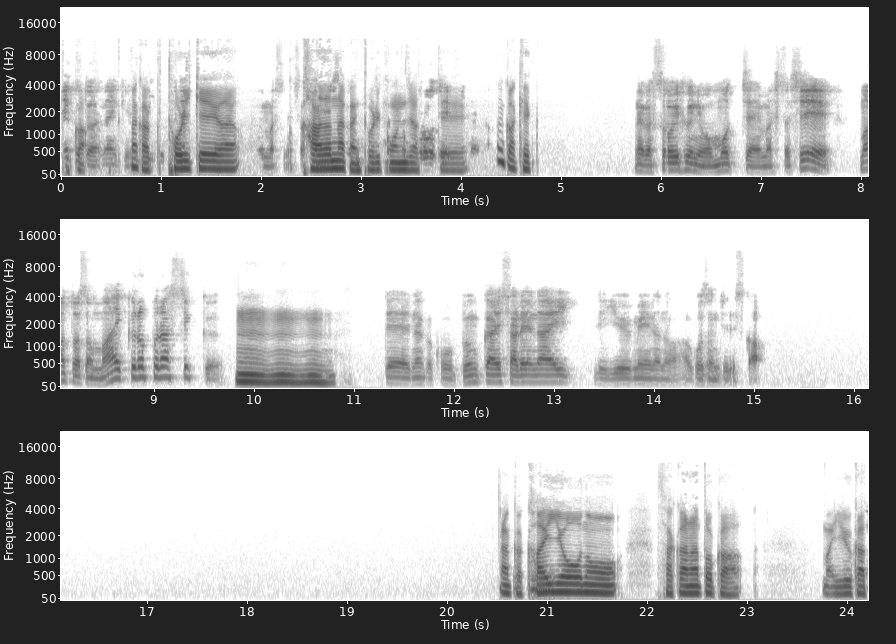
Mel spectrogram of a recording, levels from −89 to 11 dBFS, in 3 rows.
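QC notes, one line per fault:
0.00–0.04, 0.37–0.45, 0.90–1.15, 1.78–2.03, 2.63–3.80 and 4.07–4.28 s: speech suppressed in double talk. The speech keeps dipping in level. The dip near 0.4 s is shallow, the others reach about 15 to 20 dB, and the longest runs for roughly a second from 2.63 s. This is likely the echo canceller hearing both ends talk at once and turning down this talker along with the echo.
20.71–20.88 and 24.11–24.22 s: speech suppressed in double talk. Two short, deeper cuts of about 30 dB, the second lasting to the end of the clip. It is likely the same ducking while the other side talks.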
